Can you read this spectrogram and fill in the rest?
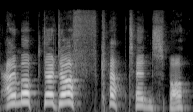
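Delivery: high, very loud comic exclamation; mock outburst. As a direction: blurt it out at a mock shout, easing off on the name. Acted outburst from film scene retold.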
